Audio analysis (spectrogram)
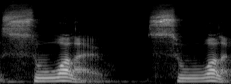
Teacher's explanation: Try to do a long s at the beginning.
